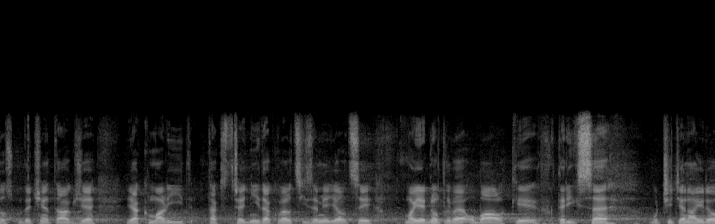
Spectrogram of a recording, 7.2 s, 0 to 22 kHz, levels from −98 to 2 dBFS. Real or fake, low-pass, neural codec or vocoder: real; 10.8 kHz; none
